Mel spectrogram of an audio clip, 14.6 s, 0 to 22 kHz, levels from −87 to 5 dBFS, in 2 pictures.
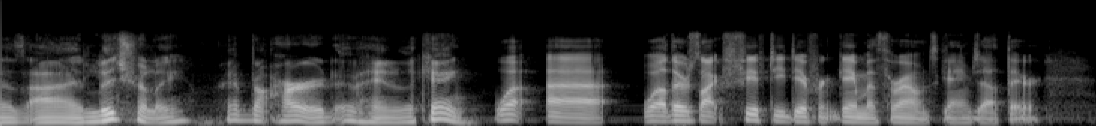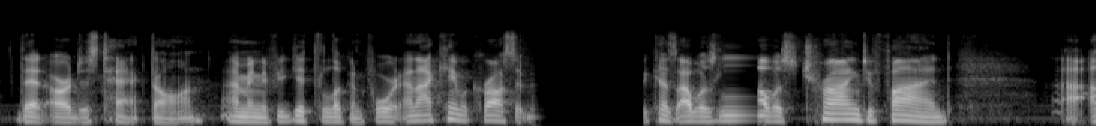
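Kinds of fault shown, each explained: Call audio freeze: After "I came across it", the sound halts for about 0.74 s, mostly silent. This is likely a jitter buffer running empty. It resumes with nothing missing.
Long network dropout: After "I was", about 0.2 s is lost and bridged by a short fading buzz or hiss. This is likely lost packets. The sound returns at "was trying to find".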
